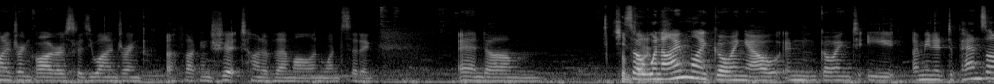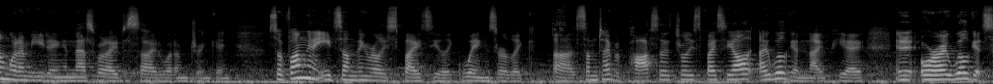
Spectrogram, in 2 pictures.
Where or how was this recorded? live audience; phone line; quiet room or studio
live audience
